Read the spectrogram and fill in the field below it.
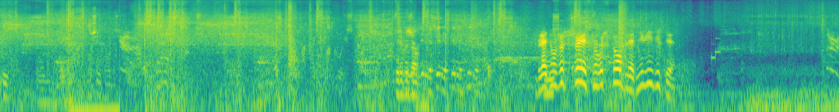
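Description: Spell effects whoosh and crackle during a fight.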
